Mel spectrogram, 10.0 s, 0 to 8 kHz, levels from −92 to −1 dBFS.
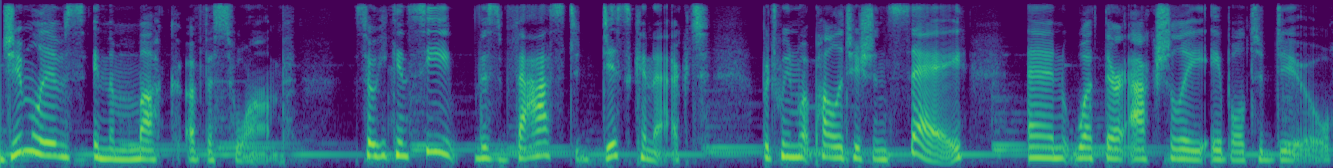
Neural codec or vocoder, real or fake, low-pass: none; real; 7.2 kHz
